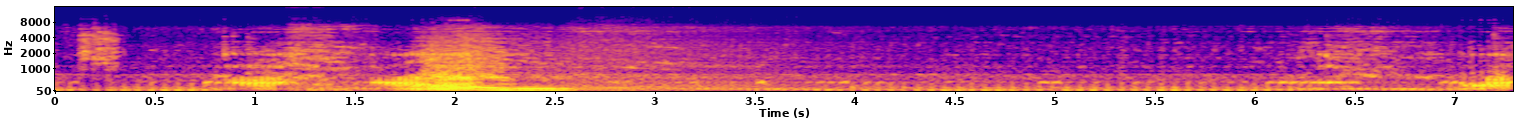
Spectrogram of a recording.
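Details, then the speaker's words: Vespa LX 150 ie injection scooter after CVT disassembly and reassembly without new parts: engine settles and revs evenly, the earlier harsh rattling clatter from the CVT gone; transmission now smooth and healthy. "mantap ya sudah tidak terdengar lagi ya keletek-keletek parah seperti awal sebelum kita bongkar ya teman-teman"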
